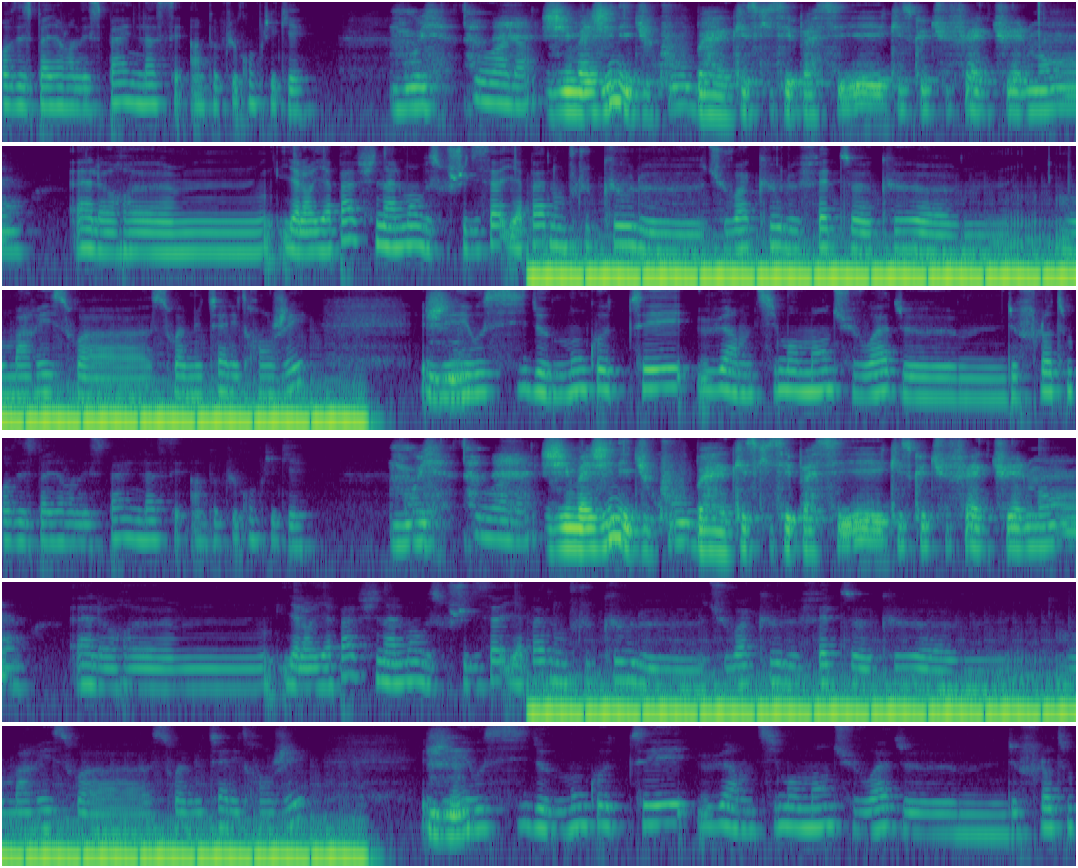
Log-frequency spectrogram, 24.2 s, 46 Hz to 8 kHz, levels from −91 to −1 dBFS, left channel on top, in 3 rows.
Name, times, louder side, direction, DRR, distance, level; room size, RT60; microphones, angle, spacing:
voice 1, 0.0-2.3 3.5-4.1 8.6-24.1, left 5 dB, 75° left, 0.4 m, -40 dB
voice 2, 2.9-8.2 19.3-19.6, right 2 dB, 70° right, 1.3 m, -33 dB
sound 1, 12.0-18.8, left 2 dB, 15° left, 0.5 m, -26 dB
6.0 x 3.1 x 2.8 m
head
